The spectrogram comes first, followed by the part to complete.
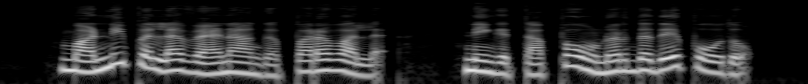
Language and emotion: Tamil, happy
